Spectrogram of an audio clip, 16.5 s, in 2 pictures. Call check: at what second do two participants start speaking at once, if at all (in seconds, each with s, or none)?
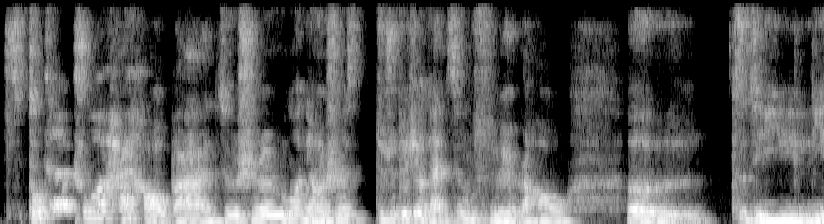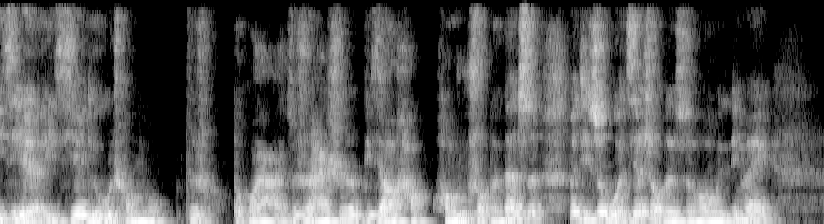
none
